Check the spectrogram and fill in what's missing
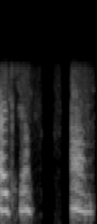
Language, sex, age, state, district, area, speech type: Marathi, female, 18-30, Maharashtra, Nagpur, urban, conversation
